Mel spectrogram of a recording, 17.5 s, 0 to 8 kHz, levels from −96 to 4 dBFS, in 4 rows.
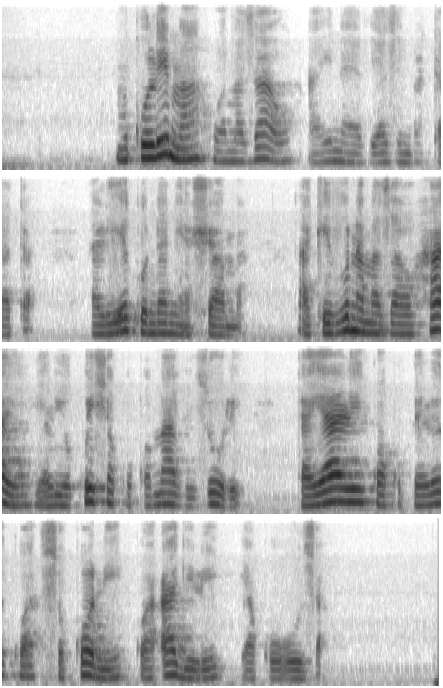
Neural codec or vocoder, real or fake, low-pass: none; real; 7.2 kHz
